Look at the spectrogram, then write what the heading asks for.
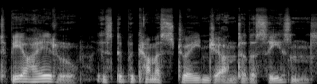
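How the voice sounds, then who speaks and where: A man speaks with a British accent at a fairly slow pace. The sound is dry and close, with no echo. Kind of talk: audiobook reading of spiritual prose.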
